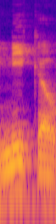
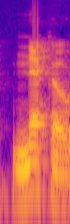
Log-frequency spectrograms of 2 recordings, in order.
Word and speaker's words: Neko: But what's new is how they are fishing these baits on a Nico rig, or Neko rig is the actual correct pronunciation.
